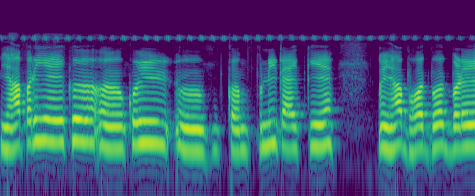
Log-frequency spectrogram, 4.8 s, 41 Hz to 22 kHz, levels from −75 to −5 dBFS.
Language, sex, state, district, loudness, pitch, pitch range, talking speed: Hindi, female, Punjab, Pathankot, -16 LUFS, 200 Hz, 190-220 Hz, 175 wpm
